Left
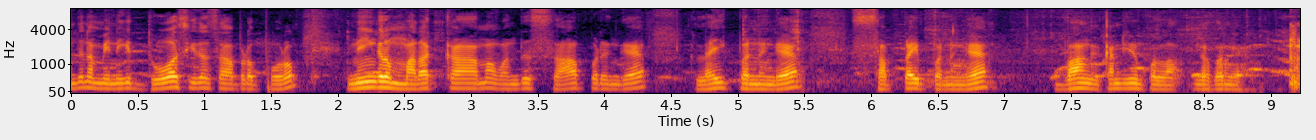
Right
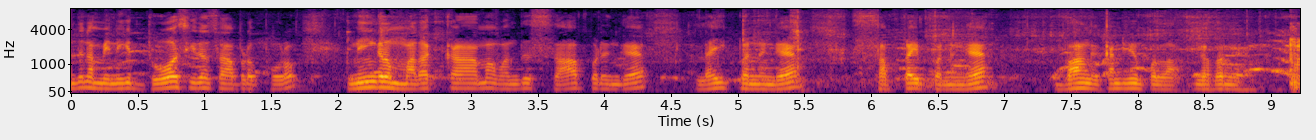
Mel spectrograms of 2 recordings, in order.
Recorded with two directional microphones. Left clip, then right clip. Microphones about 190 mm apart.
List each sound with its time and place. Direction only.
0.0 s a man's voice: 20° left (ahead or behind)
